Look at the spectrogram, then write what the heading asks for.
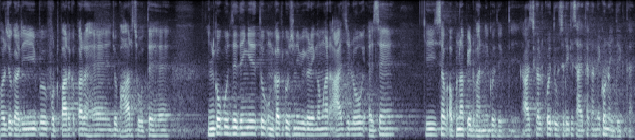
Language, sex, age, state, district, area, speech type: Hindi, male, 18-30, Madhya Pradesh, Betul, urban, spontaneous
